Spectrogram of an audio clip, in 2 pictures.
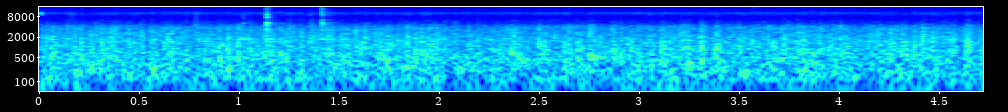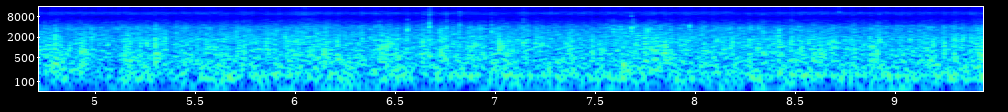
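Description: Steady rain falling on leaves and grass: an even hiss with a few faint drips.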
